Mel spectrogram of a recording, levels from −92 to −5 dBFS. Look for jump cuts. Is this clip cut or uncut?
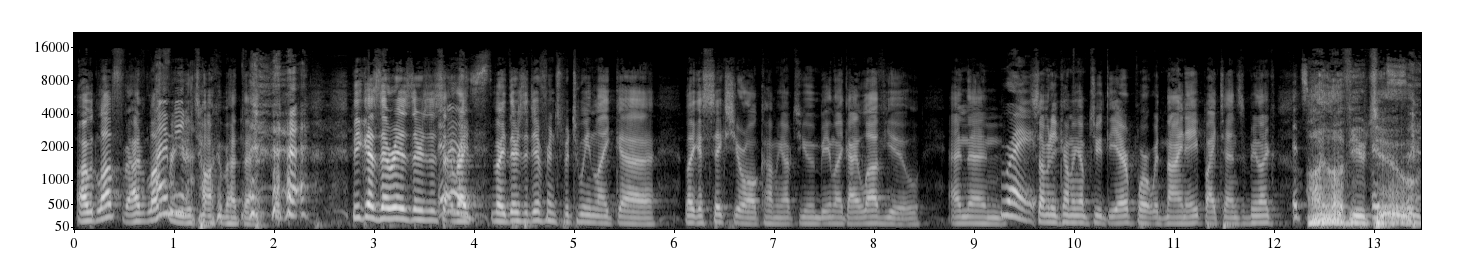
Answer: uncut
